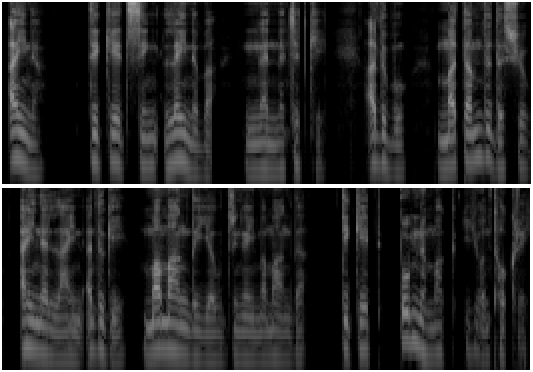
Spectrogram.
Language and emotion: Manipuri, sad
